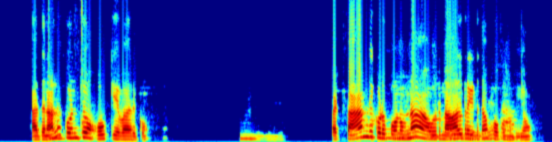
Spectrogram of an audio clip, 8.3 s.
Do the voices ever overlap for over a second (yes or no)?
yes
